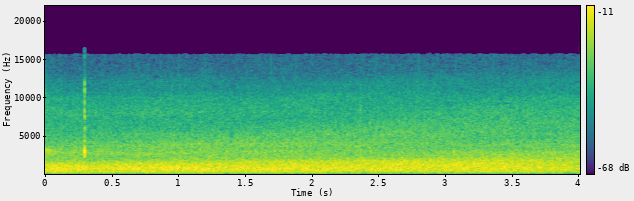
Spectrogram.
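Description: Steady, even rush of ocean surf on a beach, a constant hiss with no distinct wave crashes.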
